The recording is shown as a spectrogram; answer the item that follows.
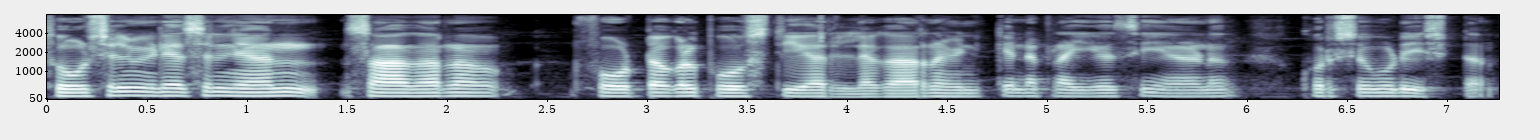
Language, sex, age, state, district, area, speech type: Malayalam, male, 18-30, Kerala, Alappuzha, rural, spontaneous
